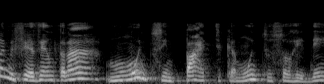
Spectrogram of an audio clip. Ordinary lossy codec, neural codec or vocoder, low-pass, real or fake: none; none; 7.2 kHz; real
